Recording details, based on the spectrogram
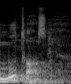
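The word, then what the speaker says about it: μῦθος: In Greek, you pronounce the Y's with U, so it's a muthos, though you spell it M-Y.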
